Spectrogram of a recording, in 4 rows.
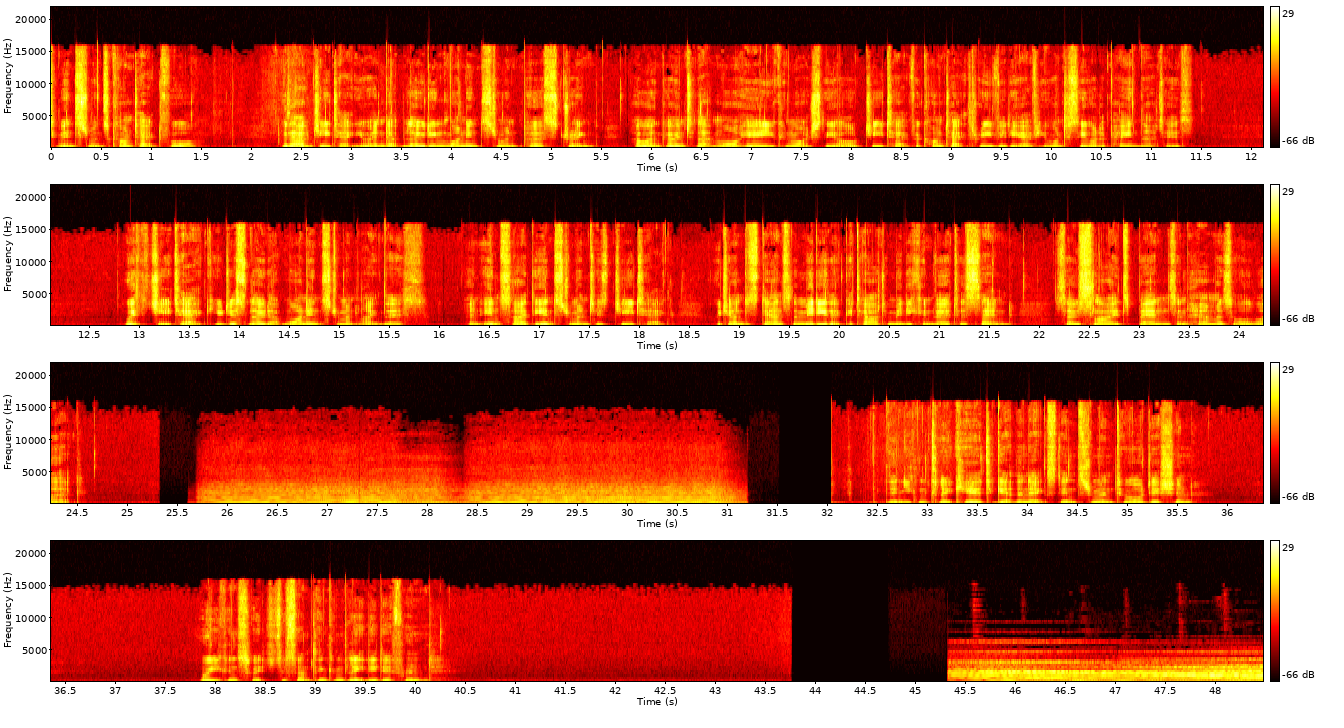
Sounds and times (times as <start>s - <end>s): Speech: 0.0s - 1.6s, 2.3s - 11.5s, 12.8s - 24.6s, 32.6s - 35.8s, 37.8s - 40.4s
Strum: 25.6s - 31.1s, 45.4s - 48.4s.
